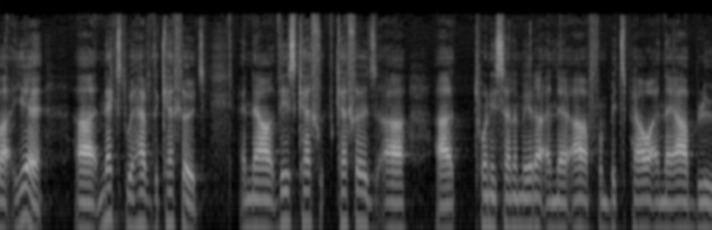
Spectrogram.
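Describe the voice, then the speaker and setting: On a very clean recording with a silent background, a man speaks at a fairly quick pace and medium pitch with fairly even intonation. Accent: Australian. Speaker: PC building YouTuber. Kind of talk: tutorial. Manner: halting, stuttering.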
